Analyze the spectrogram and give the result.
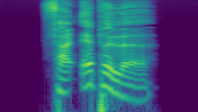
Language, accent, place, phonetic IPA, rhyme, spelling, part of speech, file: German, Germany, Berlin, [fɛɐ̯ˈʔɛpələ], -ɛpələ, veräppele, verb, De-veräppele.ogg
- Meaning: inflection of veräppeln: 1. first-person singular present 2. first-person plural subjunctive I 3. third-person singular subjunctive I 4. singular imperative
